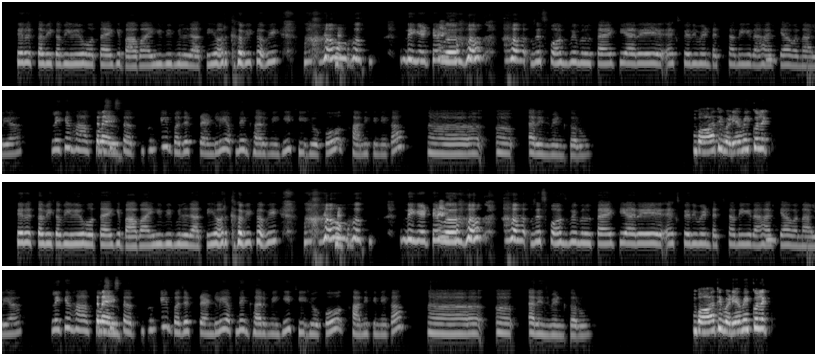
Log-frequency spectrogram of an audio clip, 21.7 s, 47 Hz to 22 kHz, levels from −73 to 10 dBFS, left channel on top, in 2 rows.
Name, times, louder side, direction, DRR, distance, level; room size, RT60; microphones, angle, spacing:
voice 1, 0.2-4.8 5.1-11.1 11.5-16.2 16.5-18.7, right 2 dB, 20° right, 0.3 m, -24 dB
voice 2, 20.1-21.1, right 4 dB, 50° right, 0.6 m, -18 dB
4.4 x 4.3 x 2.4 m
head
